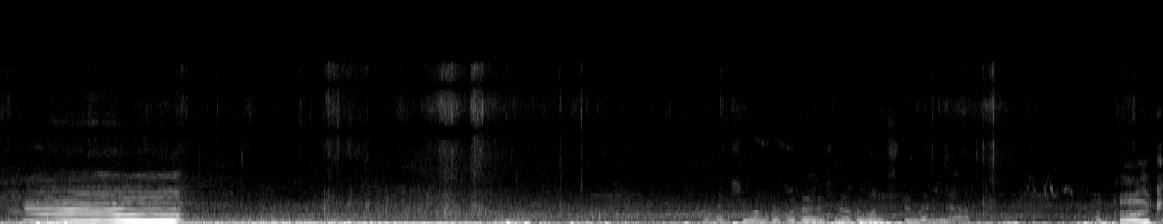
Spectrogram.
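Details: English Longhorn cow at Loseley Park during calving, a single loud harmonic moo lasting about a second at the start, followed by low rumbling and handling noise, with faint short vocal sounds later and people talking encouragingly nearby.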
